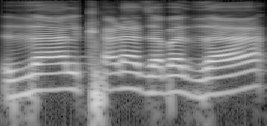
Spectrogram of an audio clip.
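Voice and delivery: ज़ा as a long "dhaa", tongue between teeth; tongue-out, stretched. Shown as a demonstration. Teacher demonstrating the rule, interdental lengthened ज़ा. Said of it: "ज़बान निकालेंगे और एक अलिफ".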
